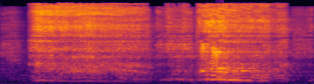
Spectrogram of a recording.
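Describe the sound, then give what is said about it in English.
Loud, heavy breathing: a long raspy inhale followed by a louder, rougher exhale with a low, throaty rumble, and no talking. “He picks up Lucius's fishbowl and a loud breathing sound is heard.”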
